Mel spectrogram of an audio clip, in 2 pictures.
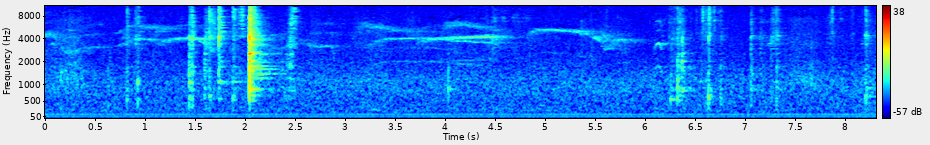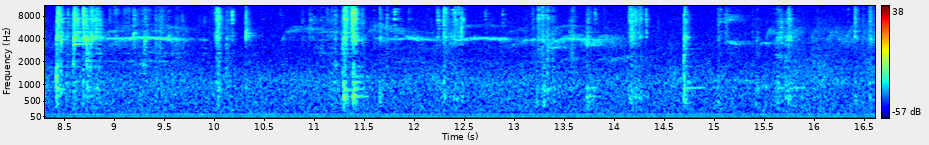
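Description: Wild birds calling repeatedly in woodland, short whistled calls that rise and fall in pitch. Scattered clicks and knocks from hands handling camp gear, with one sharp knock about two seconds in the loudest sound.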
